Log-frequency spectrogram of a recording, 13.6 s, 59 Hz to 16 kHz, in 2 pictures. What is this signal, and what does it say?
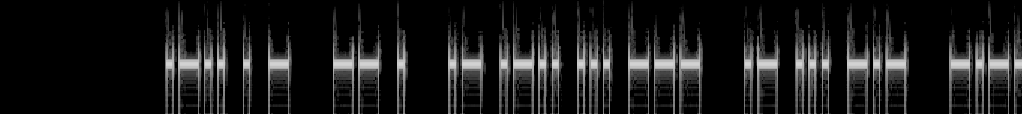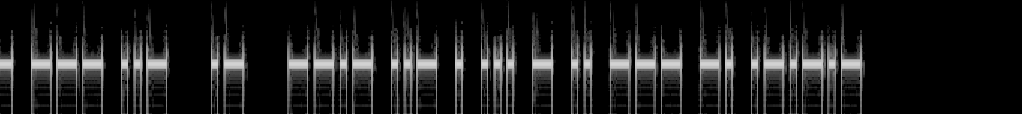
Morse code, heard as a keyed tone, about 28 wpm, 700 Hz. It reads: LET ME ALSO ASK YOU A QUESTION.
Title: Sentences from Top 400 Words 28wpm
